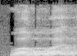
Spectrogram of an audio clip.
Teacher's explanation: وہوا جلدی پڑھنا ہے، حق سے حلق سے ادا کرنا ہے، اور دونوں واو ہونٹوں کی نا تمام گلائی سے ادا کرنا ہے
